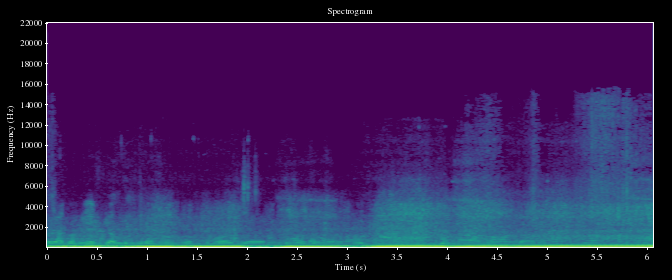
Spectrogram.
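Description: Engine of a lifted off-road 4x4 revving in three surges under load: two short ones in the first three seconds, then a third held steady at high revs for the last few seconds.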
